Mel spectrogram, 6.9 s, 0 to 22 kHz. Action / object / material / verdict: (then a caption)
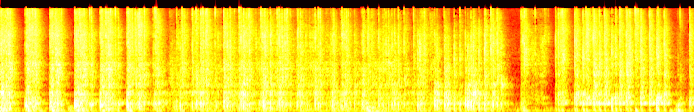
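tap / plastic toy watermelon slice / plastic / none. Aggressive tapping and scratching on a fake plastic watermelon slice: rapid, uneven clattering taps mixed with dry scratching. The hollow plastic tone centers around 300 Hz with bright, hissy edges. There is a brief pause just after five seconds before the tapping resumes.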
